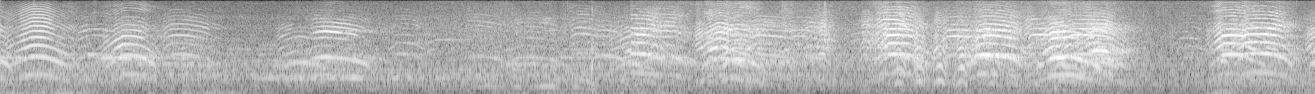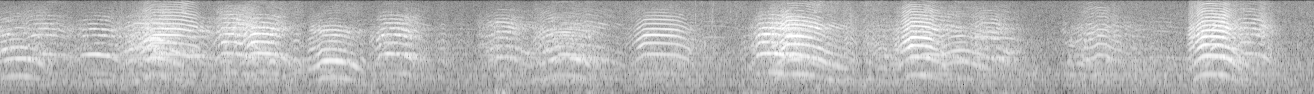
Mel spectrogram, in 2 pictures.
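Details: Dense chorus of gulls at a nesting colony on an uninhabited West Sea island, field-recorded: many overlapping arched, yelping cries rising and falling in bursts, forming a continuous clamour with faint surf underneath.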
